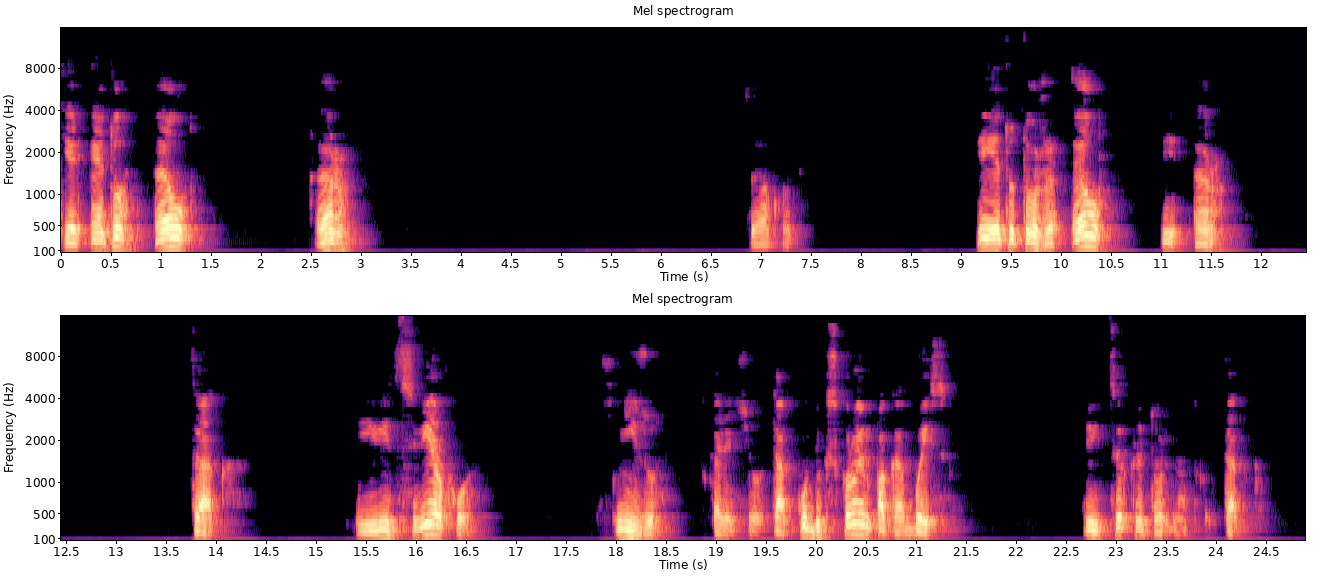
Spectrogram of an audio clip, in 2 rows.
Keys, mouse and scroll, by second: 9.1 click, 13.8-18.5 middle drag, 21.9 click, 23.4 click, 24.1 shift+middle drag.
